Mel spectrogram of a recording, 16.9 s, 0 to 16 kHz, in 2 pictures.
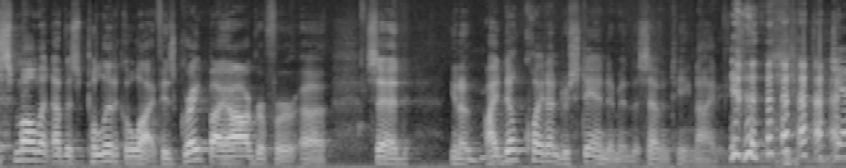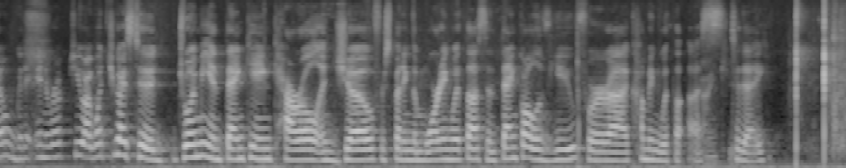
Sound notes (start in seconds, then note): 7.4 laugh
